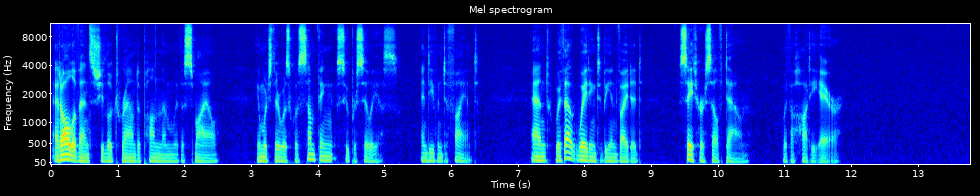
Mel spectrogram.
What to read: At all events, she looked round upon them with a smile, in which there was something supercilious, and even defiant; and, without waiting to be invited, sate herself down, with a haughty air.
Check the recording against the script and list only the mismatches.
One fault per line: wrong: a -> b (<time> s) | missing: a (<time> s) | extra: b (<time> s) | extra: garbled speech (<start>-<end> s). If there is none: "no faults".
extra: was (3.6 s)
